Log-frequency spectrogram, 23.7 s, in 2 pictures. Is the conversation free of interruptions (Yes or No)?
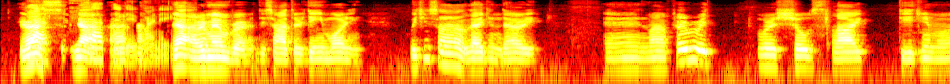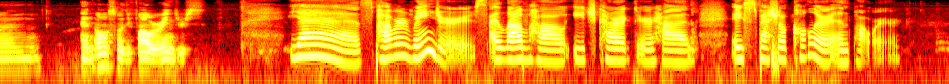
No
